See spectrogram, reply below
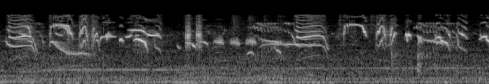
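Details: Kacer, the oriental magpie-robin, delivering a lively song of loud whistles, rising and falling slurs and rattling trills, phrases tumbling one after another over a faint steady background hum.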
